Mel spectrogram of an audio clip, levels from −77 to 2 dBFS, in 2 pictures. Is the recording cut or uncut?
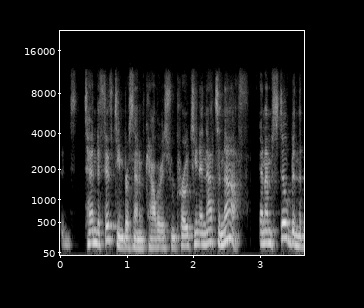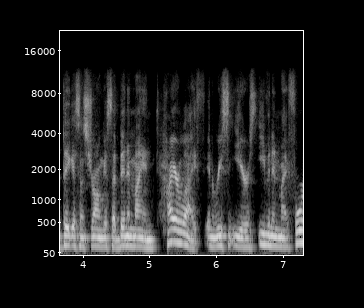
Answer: uncut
